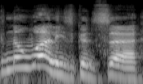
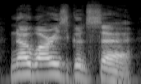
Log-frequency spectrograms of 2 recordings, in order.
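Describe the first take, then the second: First: High, loud hammed-up Italian; mock Italian accent. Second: Said in the usual way. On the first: Italian food-van man taking the order, mock Italian accent. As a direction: do a cartoon Italian vendor. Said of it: "he'd probably be Italian". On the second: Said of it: "Actually, no, he'd probably be Italian".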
